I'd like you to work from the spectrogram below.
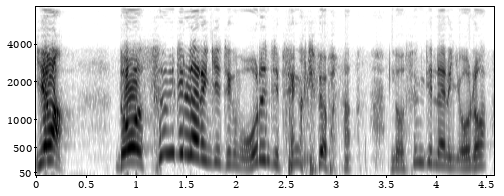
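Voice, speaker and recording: God scolds a sulking prophet like a patient parent, talking down to him as if to a child, voiced by a man retelling the story. The pitch sits high and swings widely. It sounds thin and phone-like, with no room echo. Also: big pitch swings, brisk. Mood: chiding. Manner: plain chiding, talking down to a child. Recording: tinny phone-like dry sound.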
